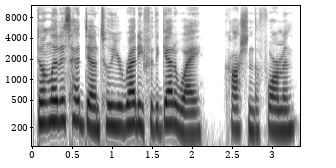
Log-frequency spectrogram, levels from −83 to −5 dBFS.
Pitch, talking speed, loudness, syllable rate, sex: 205 Hz, 270 wpm, -18 LUFS, 7.3 syllables/s, female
